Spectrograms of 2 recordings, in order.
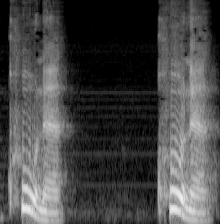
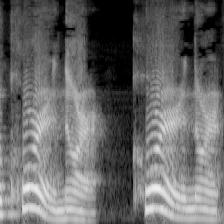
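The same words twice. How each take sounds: First: Corner in British style, no R; British pronunciation. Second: Corner slowly with R curled in both syllables; overdone curled R. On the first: Teacher shows how British people say it, British accent. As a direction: say corner British, open endings without curled tongue. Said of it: "英国人读成corner". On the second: Teacher shows what not to say, over-rhotic corner. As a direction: say corner awkwardly, tongue curled twice. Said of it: "你不能读corner". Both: Shown as a demonstration.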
